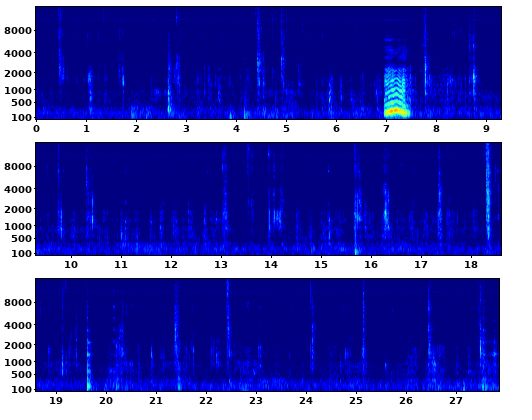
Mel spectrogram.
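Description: Close-up mouth sounds of a person eating chicken and rice by hand: chewing, biting and sharp wet clicks and smacks scattered through. About seven seconds in comes one brief, louder voiced sound from the eater.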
